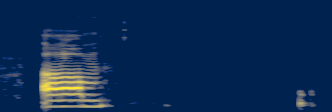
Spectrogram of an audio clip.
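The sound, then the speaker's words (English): Computer mouse clicks: a few faint, short, dry clicks follow a single brief spoken word, with silence between them. “I think I could actually click on it.”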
